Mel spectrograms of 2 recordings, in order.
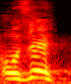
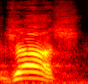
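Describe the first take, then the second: First: The name is said the Spanish way. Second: The name is read as it looks in spelling. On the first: The speaker calls it right. "if you don't live among Hispanics them, you go know" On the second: The speaker calls it wrong. "When I go think say the spelling J O S E now Josh"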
